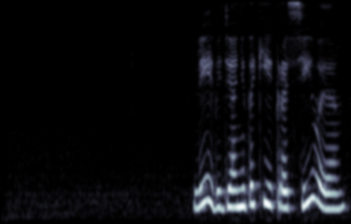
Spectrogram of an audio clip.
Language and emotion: Russian, positive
